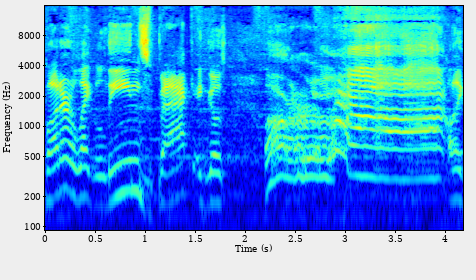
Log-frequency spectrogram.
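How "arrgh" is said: long, high roaring bellow; drawn-out animal war cry; guttural bull bellow. Acted. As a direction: let out a horrendous bull's roar. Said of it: "bellowing out, like, completely gutturally".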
